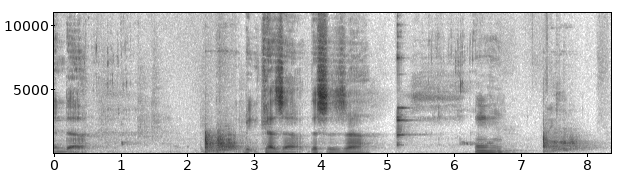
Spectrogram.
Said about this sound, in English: What, would you do me the honors of pouring us a few? Absolutely.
